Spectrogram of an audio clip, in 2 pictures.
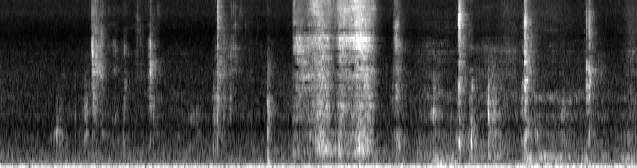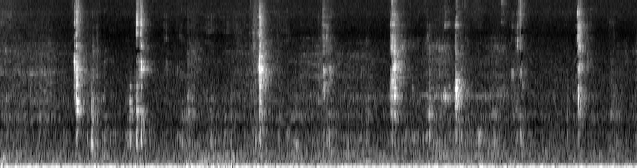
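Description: A man chewing a mouthful of gwamegi with garlic, close to the microphone: faint, irregular wet clicks and smacks of the mouth. A brief hiss about two and a half seconds in.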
